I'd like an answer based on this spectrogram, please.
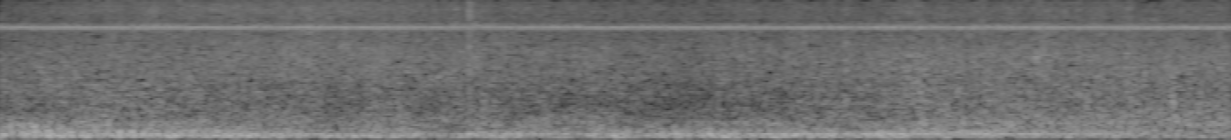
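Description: Steady outdoor background noise: a low hum and a constant high-pitched whine, unchanging and with no distinct events.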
